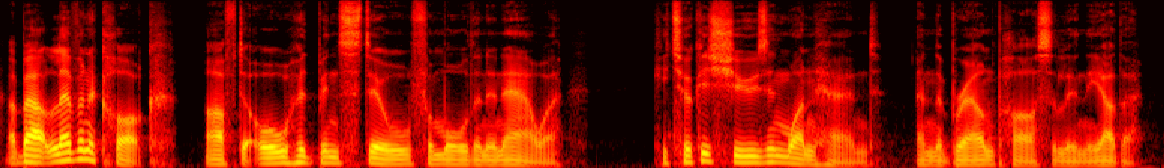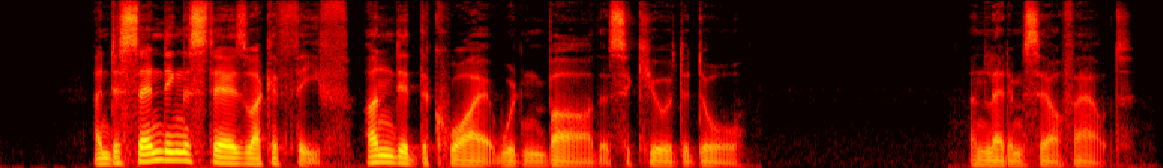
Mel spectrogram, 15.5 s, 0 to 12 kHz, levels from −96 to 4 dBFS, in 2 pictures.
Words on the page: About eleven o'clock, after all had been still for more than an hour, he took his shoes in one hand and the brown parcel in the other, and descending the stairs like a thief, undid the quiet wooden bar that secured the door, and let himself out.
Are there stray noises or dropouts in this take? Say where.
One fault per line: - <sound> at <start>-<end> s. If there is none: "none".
none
